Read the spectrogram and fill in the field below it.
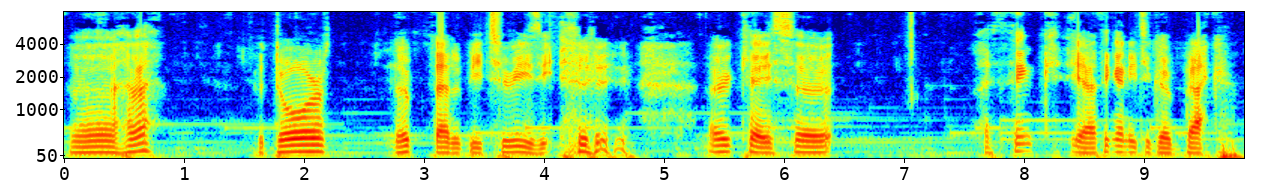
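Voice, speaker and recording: A man hosting a gaming video with casual, chatty, easily amused commentary on a game as he plays it. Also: fairly low pitch. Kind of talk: casual let's play commentary, reading game dialogue aloud. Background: game music.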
